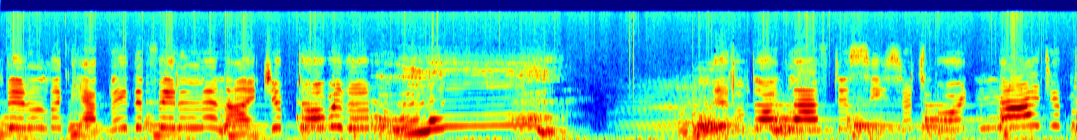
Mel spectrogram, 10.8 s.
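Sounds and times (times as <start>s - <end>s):
speech: 0.6s - 4.6s, 5.2s - 5.7s, 7.5s - 10.7s
cow mooing: 3.7s - 5.8s.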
